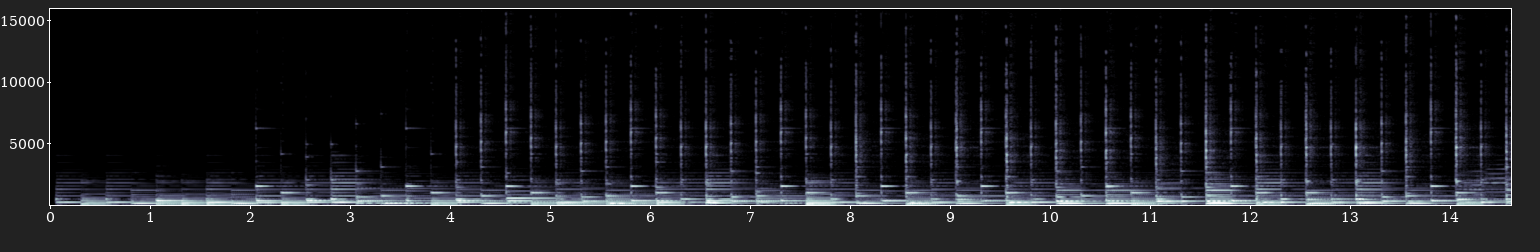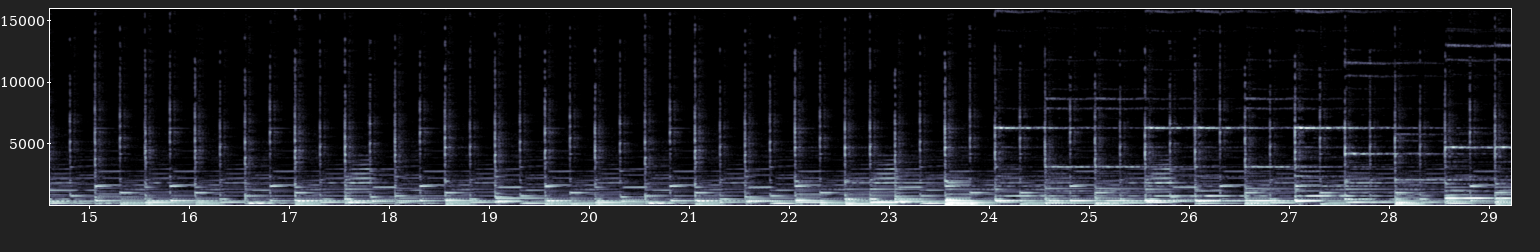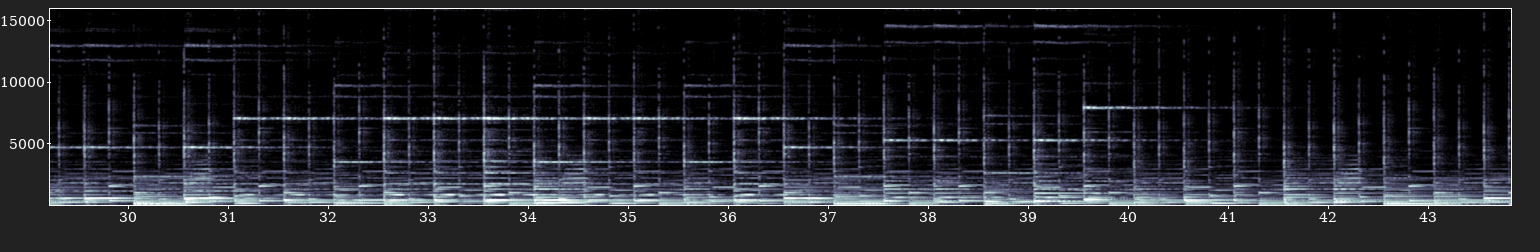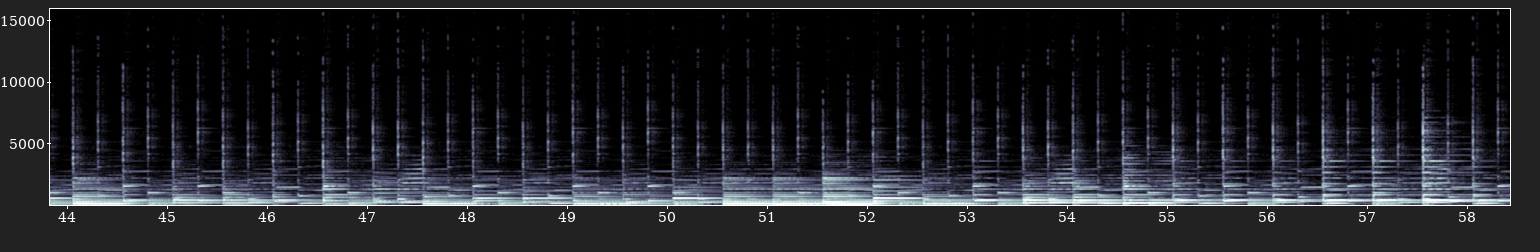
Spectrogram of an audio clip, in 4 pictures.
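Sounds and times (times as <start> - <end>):
musical instruments: 0.1 - 58.4.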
